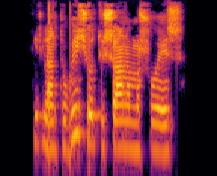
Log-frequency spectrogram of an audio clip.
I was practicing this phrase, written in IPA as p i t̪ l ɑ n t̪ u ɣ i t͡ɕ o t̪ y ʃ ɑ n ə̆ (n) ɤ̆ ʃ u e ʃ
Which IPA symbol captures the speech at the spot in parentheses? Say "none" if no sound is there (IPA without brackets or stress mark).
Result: m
